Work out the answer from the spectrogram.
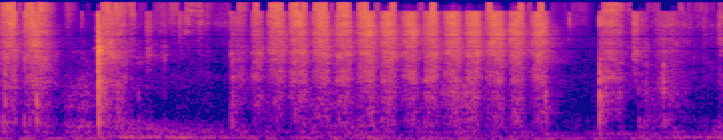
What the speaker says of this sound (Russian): можно даже ее простой вот пилкой для ногтей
